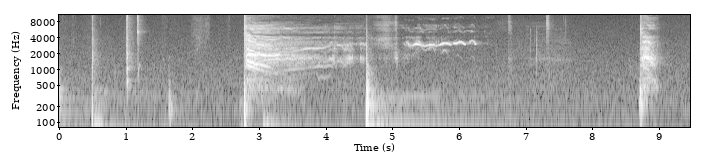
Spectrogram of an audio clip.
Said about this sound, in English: I think he coughed up a little fucking like dried up semen out of that one.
